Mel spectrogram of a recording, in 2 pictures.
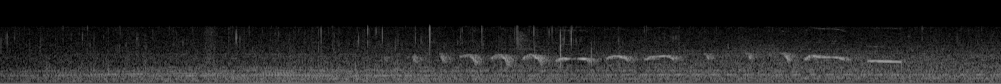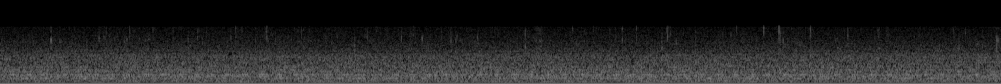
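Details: Collie puppies from the E litter at their first real meal, 30 January 2013: a thin, wavering high whine rising and falling in a run of short notes for about five seconds mid-clip, then steady low room hum and faint patter.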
